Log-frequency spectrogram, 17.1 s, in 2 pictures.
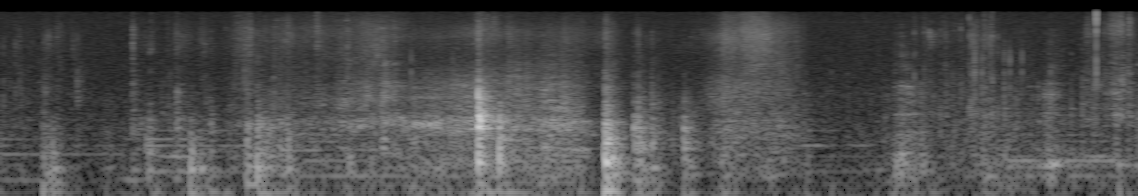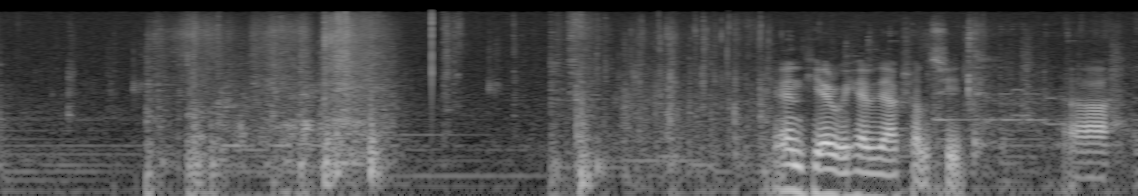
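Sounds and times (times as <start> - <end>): plastic bag rustling: 0.0 - 8.7, 9.4 - 17.0
knocks and scrapes of handling: 0.4 - 6.1.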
